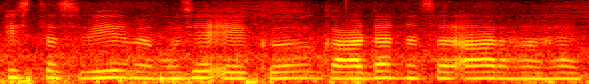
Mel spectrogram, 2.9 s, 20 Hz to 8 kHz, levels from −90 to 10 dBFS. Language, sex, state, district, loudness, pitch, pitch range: Hindi, female, Chandigarh, Chandigarh, -17 LUFS, 225 Hz, 220-235 Hz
